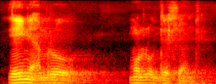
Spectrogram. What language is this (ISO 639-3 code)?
nep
